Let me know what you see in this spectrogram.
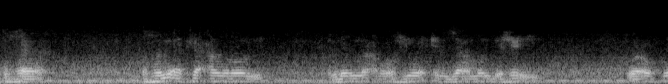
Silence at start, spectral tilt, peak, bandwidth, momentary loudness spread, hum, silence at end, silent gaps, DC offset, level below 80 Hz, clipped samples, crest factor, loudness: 0 s; -10.5 dB/octave; -4 dBFS; 6.4 kHz; 12 LU; none; 0 s; none; under 0.1%; -40 dBFS; under 0.1%; 18 dB; -21 LUFS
